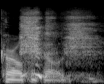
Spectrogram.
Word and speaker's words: Carleton College: Oh, yeah, it's just pronounced Carleton College.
